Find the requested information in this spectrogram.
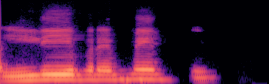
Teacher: si pronunciamos la palabra libremente, nos damos cuenta que en li es donde recae precisamente el acento prosódico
